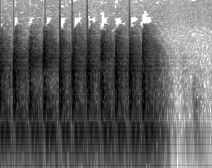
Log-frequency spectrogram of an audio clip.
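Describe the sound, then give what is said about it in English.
A rapid series of about nine firm knocks on the wooden door of a house, evenly spaced, ending abruptly and followed by near silence. “Knock again.”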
